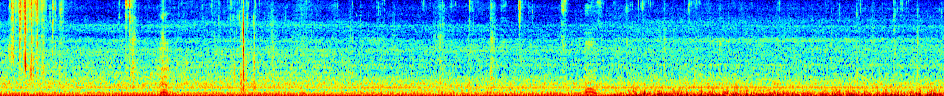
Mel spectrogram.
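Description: Steady low engine drone, like an idling truck heard from inside its cab, with a faint steady hum above it. A few short crunches of biting and chewing a crispy fried taco shell in the first few seconds.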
